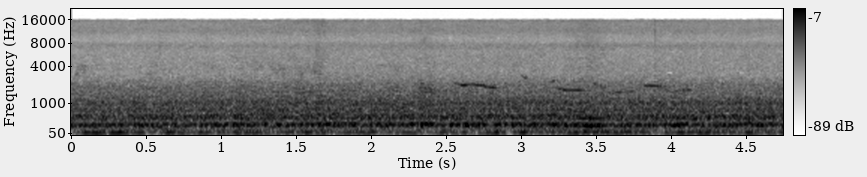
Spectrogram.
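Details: Arriving swarm of honey bees makes a thick, steady buzzing drone without pause, while a few faint, short bird whistles sound in the background.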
